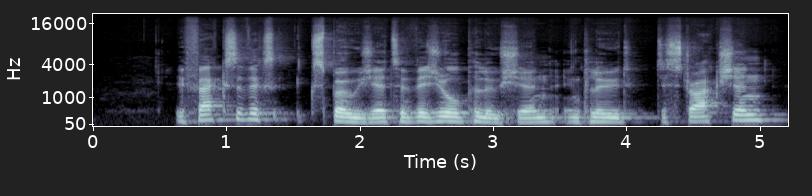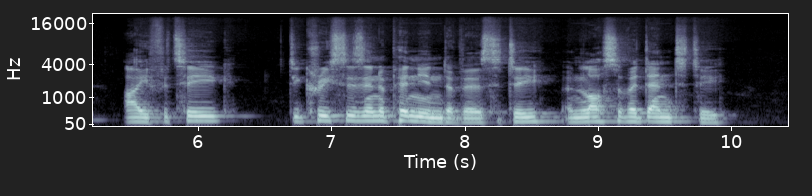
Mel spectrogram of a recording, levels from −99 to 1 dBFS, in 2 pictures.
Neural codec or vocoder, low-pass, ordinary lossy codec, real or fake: none; 19.8 kHz; none; real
